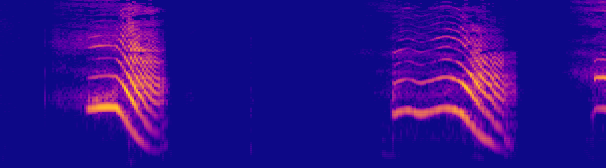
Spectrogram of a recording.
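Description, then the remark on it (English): A woman, a natural voice elk caller, imitates cow calls using nothing but her vocal cords: two drawn-out, wavering moo-like cries with strong harmonics, separated by a pause of silence, with the start of a third cut off at the end. “I will not say much about this next piece, except that all the sounds come from a person using nothing but her vocal cords. So here's a couple of the cow calls.”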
